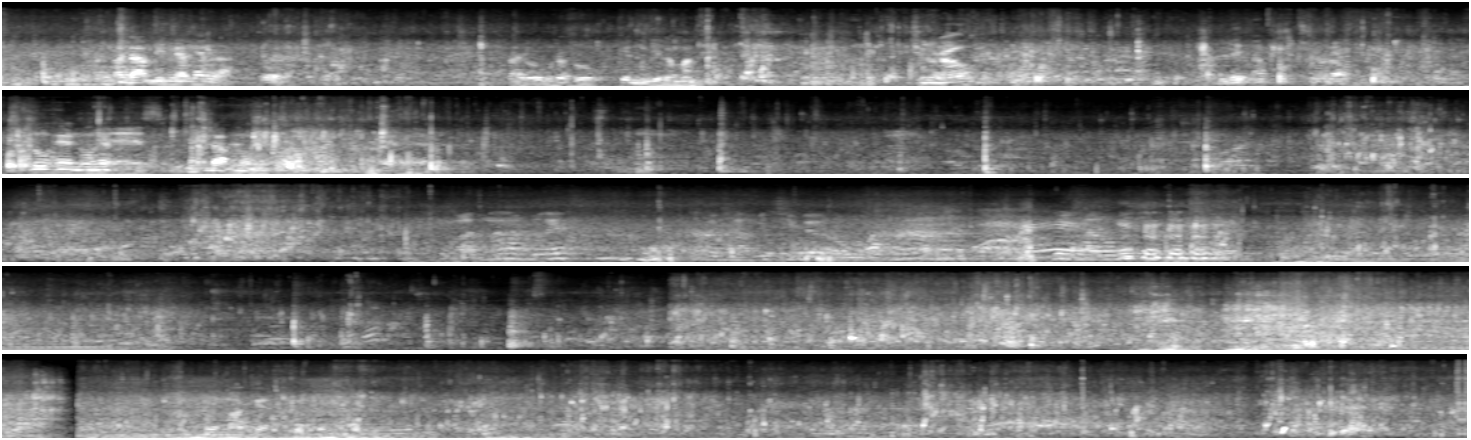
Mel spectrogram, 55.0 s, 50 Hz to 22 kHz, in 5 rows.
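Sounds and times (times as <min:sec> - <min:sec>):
faint water sounds: 0:00.0 - 0:55.0
people chattering: 0:24.2 - 0:31.6.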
